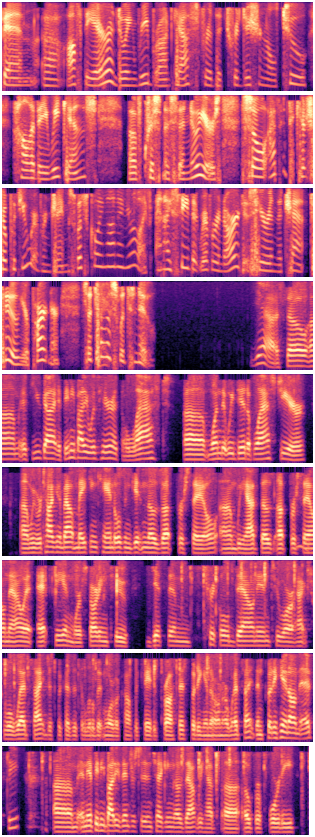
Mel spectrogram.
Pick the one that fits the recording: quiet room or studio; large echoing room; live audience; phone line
phone line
